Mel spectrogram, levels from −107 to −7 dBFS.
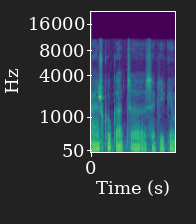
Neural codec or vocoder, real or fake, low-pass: none; real; 10.8 kHz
